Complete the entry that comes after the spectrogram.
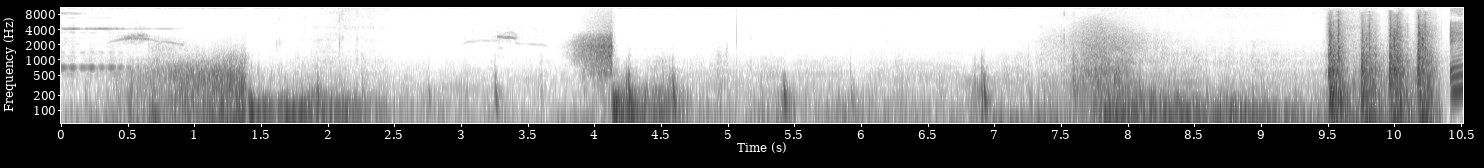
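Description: Knocks on a door come in separate bursts, with a fast run of sharp, loud raps near the end. Low throbbing thumps fill the spaces between them, and no one speaks.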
